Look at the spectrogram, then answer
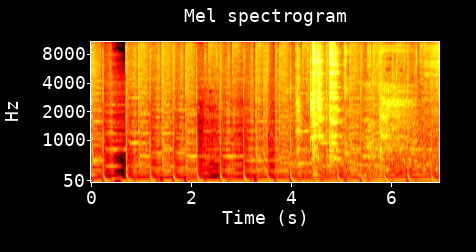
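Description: Paneer going into a simmering curry in a pan, with a steady run of close metallic clinks and taps against the pan over a soft bubbling sizzle, and no one speaking.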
